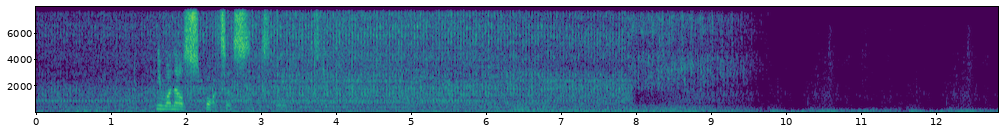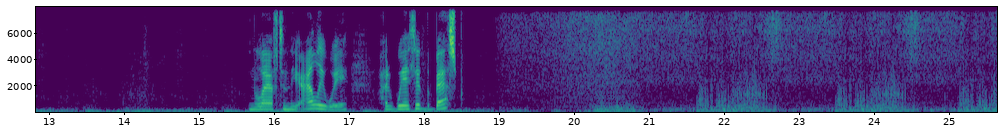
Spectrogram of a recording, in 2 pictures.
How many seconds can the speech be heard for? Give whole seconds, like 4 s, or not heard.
5 s.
